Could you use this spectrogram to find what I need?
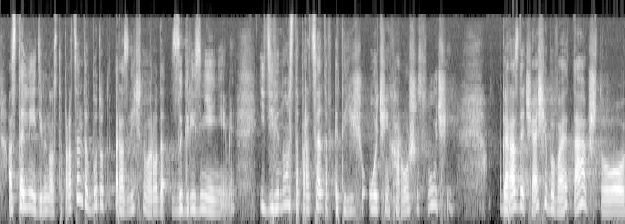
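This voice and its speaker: A woman's unremarkable speaking voice, medium in pitch, with lively intonation and a fairly slow pace. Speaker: bioinformatician and data scientist. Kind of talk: popular science talk on stage. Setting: stage with audience.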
